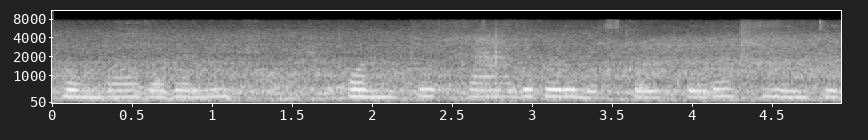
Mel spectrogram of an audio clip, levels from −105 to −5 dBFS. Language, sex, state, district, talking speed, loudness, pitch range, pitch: Kannada, female, Karnataka, Mysore, 75 wpm, -18 LUFS, 220-245 Hz, 230 Hz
